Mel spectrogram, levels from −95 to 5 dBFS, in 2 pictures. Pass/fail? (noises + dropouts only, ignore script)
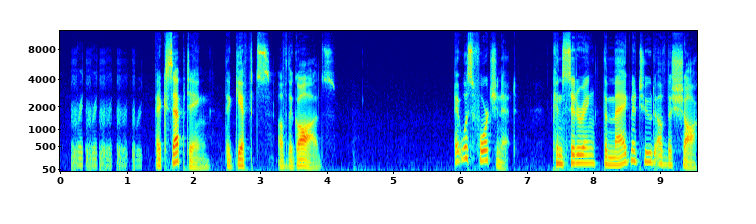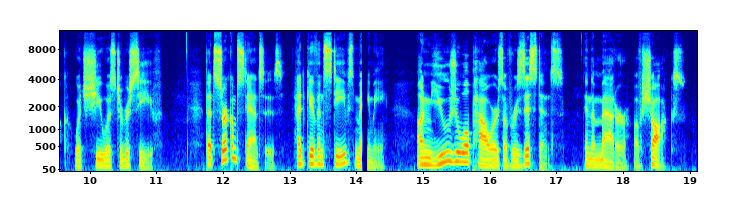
fail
